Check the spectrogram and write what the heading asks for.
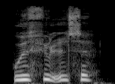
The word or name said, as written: udfyldelse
